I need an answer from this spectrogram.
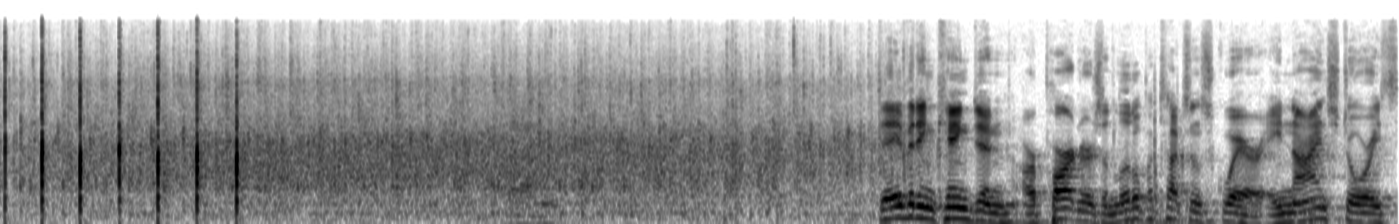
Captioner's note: applause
